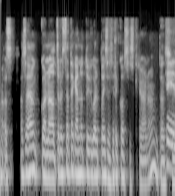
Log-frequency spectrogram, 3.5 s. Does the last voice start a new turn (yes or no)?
yes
